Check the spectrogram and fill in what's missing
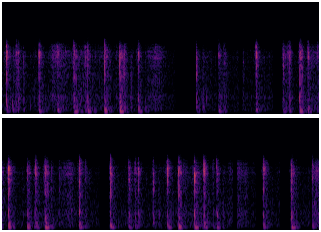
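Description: Typing on a computer keyboard: quick, close, crisp key clicks come in irregular bursts with short pauses, and no voices are heard.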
